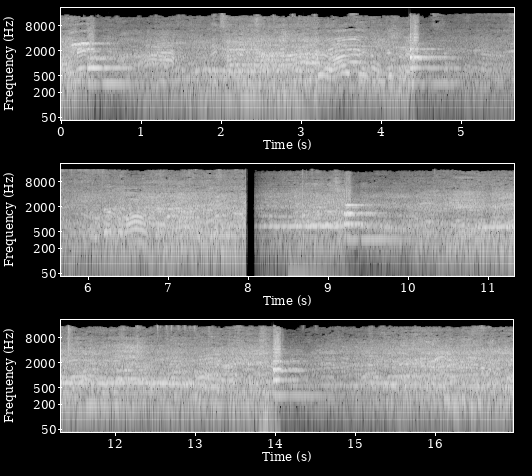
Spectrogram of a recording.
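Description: A large crowd murmurs and chatters in an echoing hall.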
